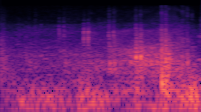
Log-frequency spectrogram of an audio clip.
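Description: A person drinking from a plastic bottle, gulping, with a sharp click right at the start.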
